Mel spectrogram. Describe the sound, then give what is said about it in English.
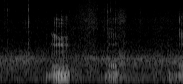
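A pig on a small central Illinois farm that raises soybeans, cows and pigs gives a few short, rough grunts, spaced apart over a quiet background. “Come here, pig.”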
